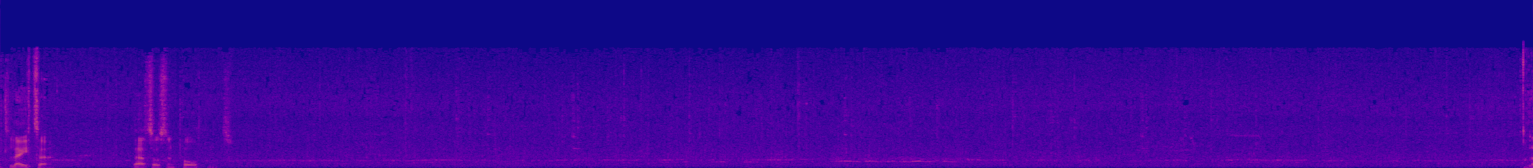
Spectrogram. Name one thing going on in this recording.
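Wind blows steadily over open snow.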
